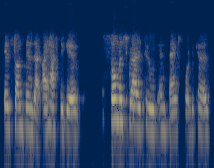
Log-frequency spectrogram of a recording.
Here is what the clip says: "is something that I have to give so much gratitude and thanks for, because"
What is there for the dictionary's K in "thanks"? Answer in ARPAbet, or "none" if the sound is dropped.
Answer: K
